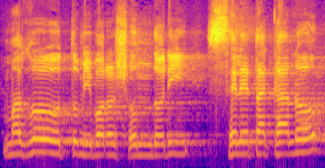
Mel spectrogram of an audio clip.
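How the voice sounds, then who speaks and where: A man voicing a gentle middle-aged father who speaks softly and consolingly. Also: fairly even intonation, measured pace. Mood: tender. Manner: soft, low, consoling. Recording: echoey hall with long reverb.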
